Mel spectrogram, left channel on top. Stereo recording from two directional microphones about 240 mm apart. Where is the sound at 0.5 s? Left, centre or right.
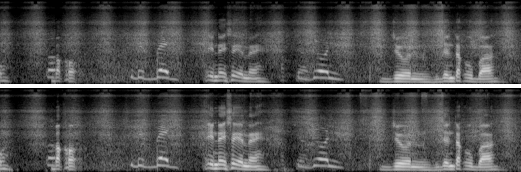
Right.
